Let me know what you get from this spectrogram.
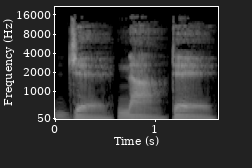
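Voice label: "jenate", concatenated syllables; Affixing experiment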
